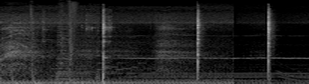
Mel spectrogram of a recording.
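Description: Three sharp metallic strikes about a second apart: a hammer knocking the steel target-hanger post back into the sand. Steady background music plays under them.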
